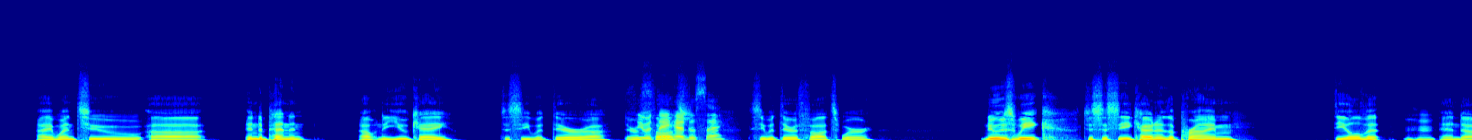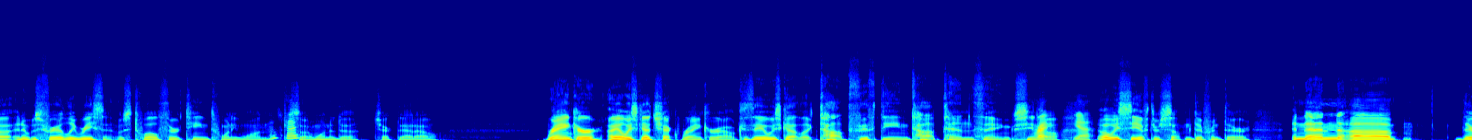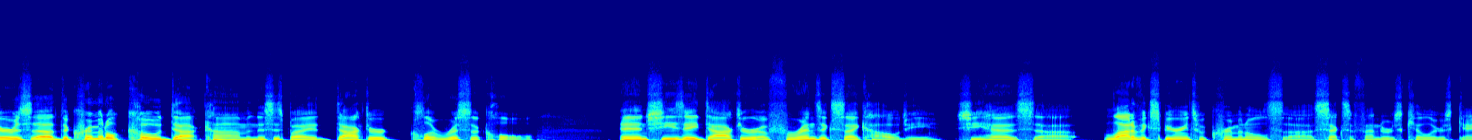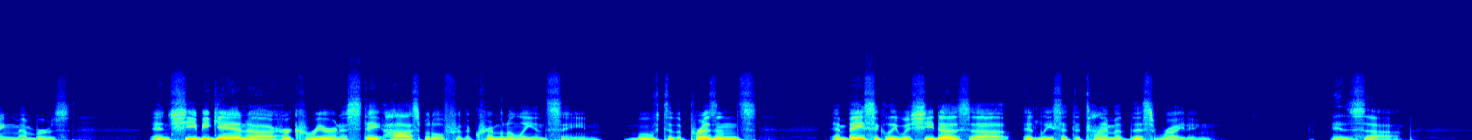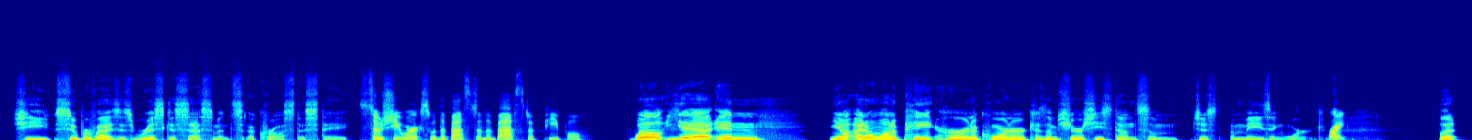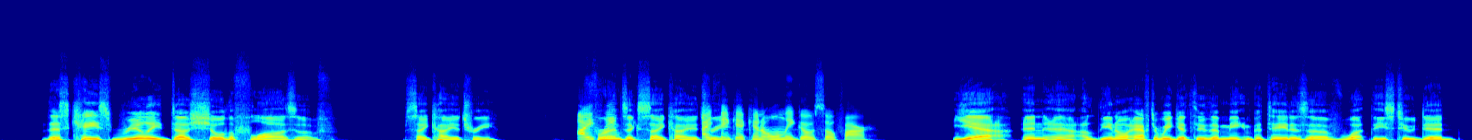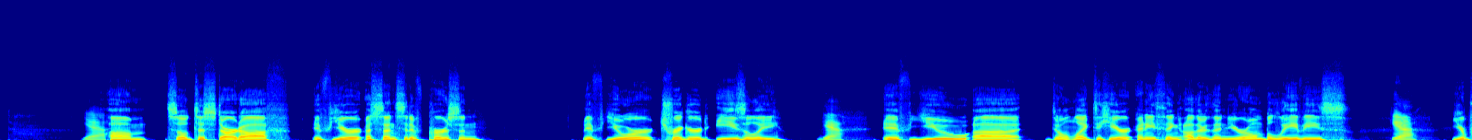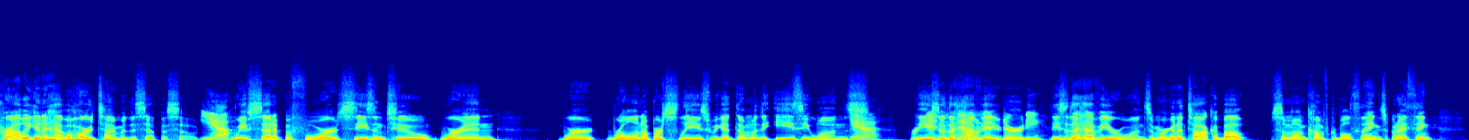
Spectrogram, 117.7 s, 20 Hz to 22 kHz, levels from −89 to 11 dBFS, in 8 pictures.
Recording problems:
muffled; slightly; fading above 2.5 kHz

